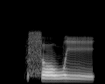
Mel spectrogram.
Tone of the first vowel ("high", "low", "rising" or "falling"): high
